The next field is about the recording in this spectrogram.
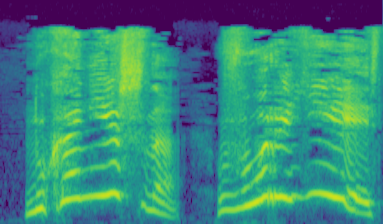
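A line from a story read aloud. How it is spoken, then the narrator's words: Joyful reply. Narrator (Russian): радостно ответил мой новый знакомый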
